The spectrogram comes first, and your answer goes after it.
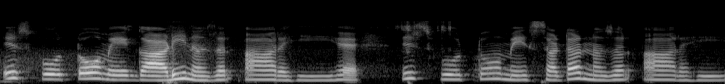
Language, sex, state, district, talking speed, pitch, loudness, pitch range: Hindi, female, Madhya Pradesh, Umaria, 125 wpm, 220 Hz, -20 LUFS, 200-250 Hz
